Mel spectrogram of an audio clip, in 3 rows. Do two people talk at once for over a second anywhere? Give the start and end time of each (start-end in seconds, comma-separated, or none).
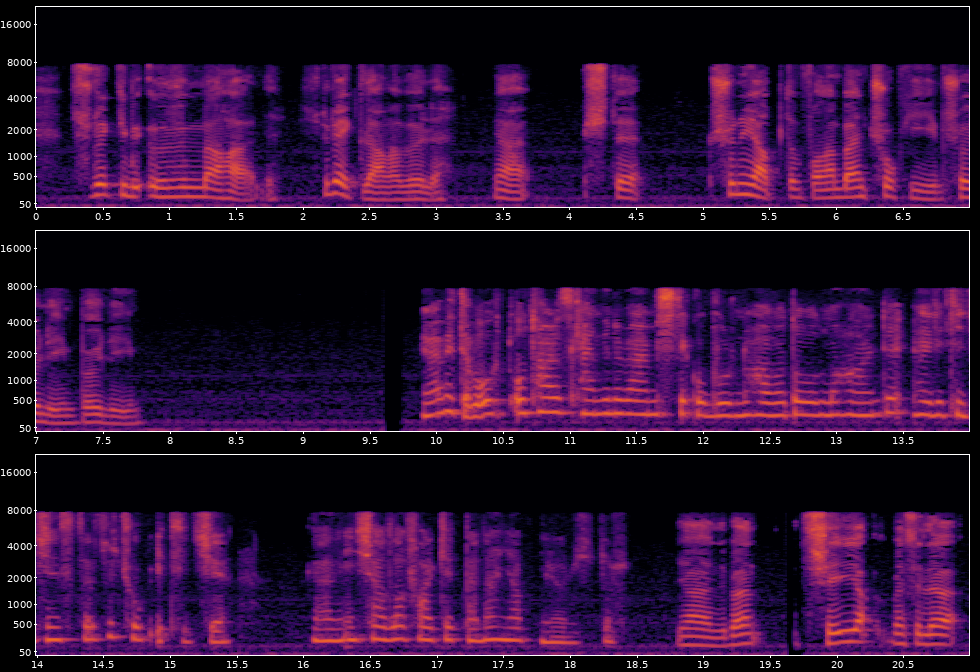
none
